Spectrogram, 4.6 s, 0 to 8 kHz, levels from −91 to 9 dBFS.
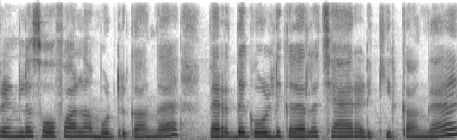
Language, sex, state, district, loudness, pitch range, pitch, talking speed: Tamil, female, Tamil Nadu, Kanyakumari, -16 LUFS, 225-245 Hz, 235 Hz, 120 wpm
